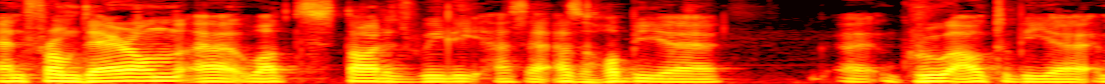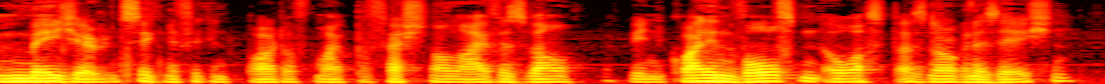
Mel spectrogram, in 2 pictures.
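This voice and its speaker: Podcast guest: Belgian man, 50s, Dutch accent, lowish voice, halting and filler-heavy. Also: steady tone, darkish tone. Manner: hesitant, many restarts and fillers. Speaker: guest, security consultant. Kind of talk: casual interview chat. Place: home, in the evening.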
